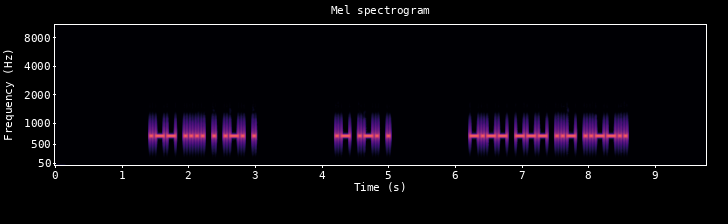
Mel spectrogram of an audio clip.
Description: Morse code, heard as a keyed tone, about 28 wpm, 700 Hz. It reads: WHERE ARE YOU?
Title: 4x Word-Spacing - Sentences from Top 200 Words - 28wpm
